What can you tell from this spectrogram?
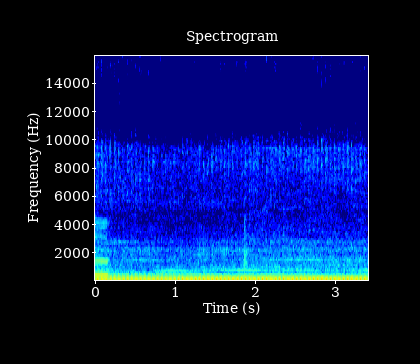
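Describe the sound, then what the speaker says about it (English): A generator engine runs close by with a steady, rapid low-pitched chugging throb, loud and continuous throughout with no talk over it. "get the generator going and cut that stuff off"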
